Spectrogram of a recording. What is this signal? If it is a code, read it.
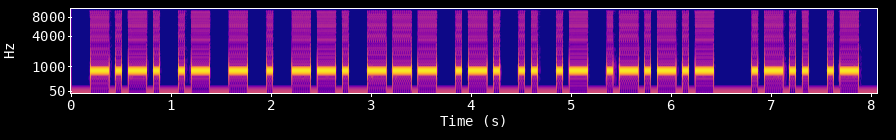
Morse code, heard as a keyed tone, about 19 wpm, 800 Hz. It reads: CATEGORIA. LA
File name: morse mp3 / ITALIEN texte clair 2 vitesse 18 mots minute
